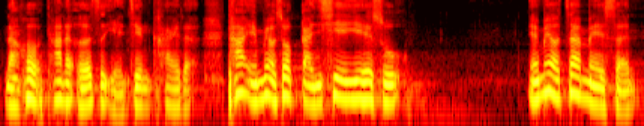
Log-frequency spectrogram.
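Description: A man's voice: on the high side, animated, normal speed, warm tone. A male preacher, giving a sermon and often putting rhetorical questions to the listeners.

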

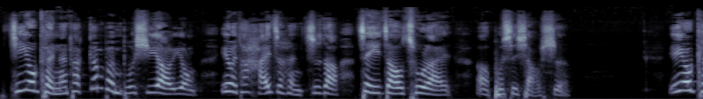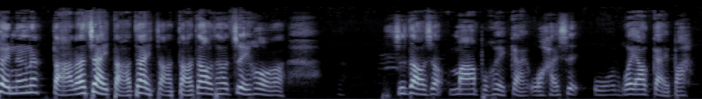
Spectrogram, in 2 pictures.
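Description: A woman's voice: a little high, darkish tone, no echo. A mother giving a talk to parents, telling a family story in an earnest, explaining way and acting out the dialogue in changing voices.

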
